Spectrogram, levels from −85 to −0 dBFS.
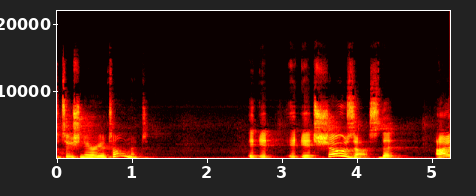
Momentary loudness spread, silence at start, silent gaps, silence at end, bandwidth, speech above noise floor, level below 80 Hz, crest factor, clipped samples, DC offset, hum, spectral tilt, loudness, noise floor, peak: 12 LU; 0 s; none; 0 s; 15.5 kHz; 38 dB; -72 dBFS; 18 dB; under 0.1%; under 0.1%; none; -3 dB/octave; -21 LUFS; -60 dBFS; -6 dBFS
